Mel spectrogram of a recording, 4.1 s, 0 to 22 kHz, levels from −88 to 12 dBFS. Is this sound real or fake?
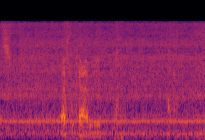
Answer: fake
